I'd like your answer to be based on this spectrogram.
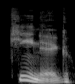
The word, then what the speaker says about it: cyning: So again, that word C-Y-N-I-N-G, the original version of the word king, was still being pronounced keenig with the original K sound.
